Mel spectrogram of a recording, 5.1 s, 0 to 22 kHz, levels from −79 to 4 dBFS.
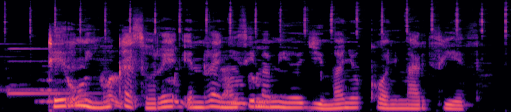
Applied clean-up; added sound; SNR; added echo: classical method Wiener filter.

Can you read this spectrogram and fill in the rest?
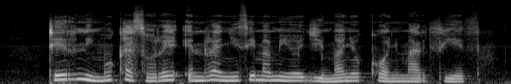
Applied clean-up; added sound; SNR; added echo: none; none; none; none.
